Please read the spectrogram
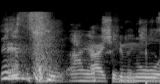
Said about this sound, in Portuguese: Desculpa. Saúde.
